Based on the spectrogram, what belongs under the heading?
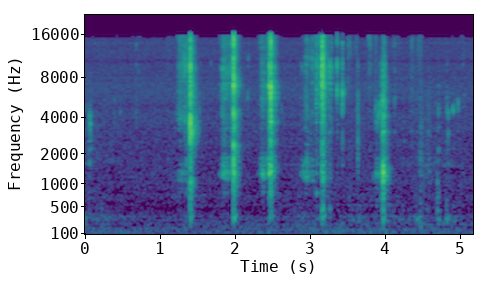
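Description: Crisp crunching as raw vegetable sticks are bitten and chewed close to the microphone. There are about five sharp crunches, roughly half a second to a second apart.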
